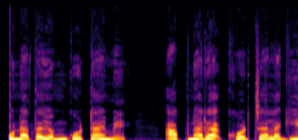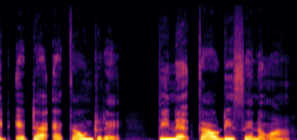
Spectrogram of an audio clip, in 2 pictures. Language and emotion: Santali, neutral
